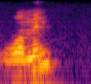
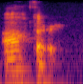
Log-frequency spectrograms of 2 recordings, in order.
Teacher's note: it's a little unpronounced vowel in english it's like the a in woman the i in pencil or the o and author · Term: schwa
